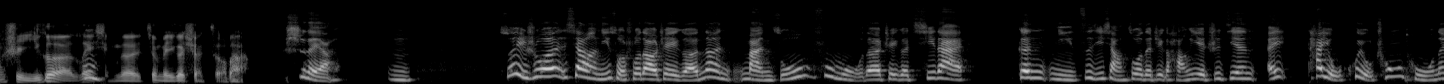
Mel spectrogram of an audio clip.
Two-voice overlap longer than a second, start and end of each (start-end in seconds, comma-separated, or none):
none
